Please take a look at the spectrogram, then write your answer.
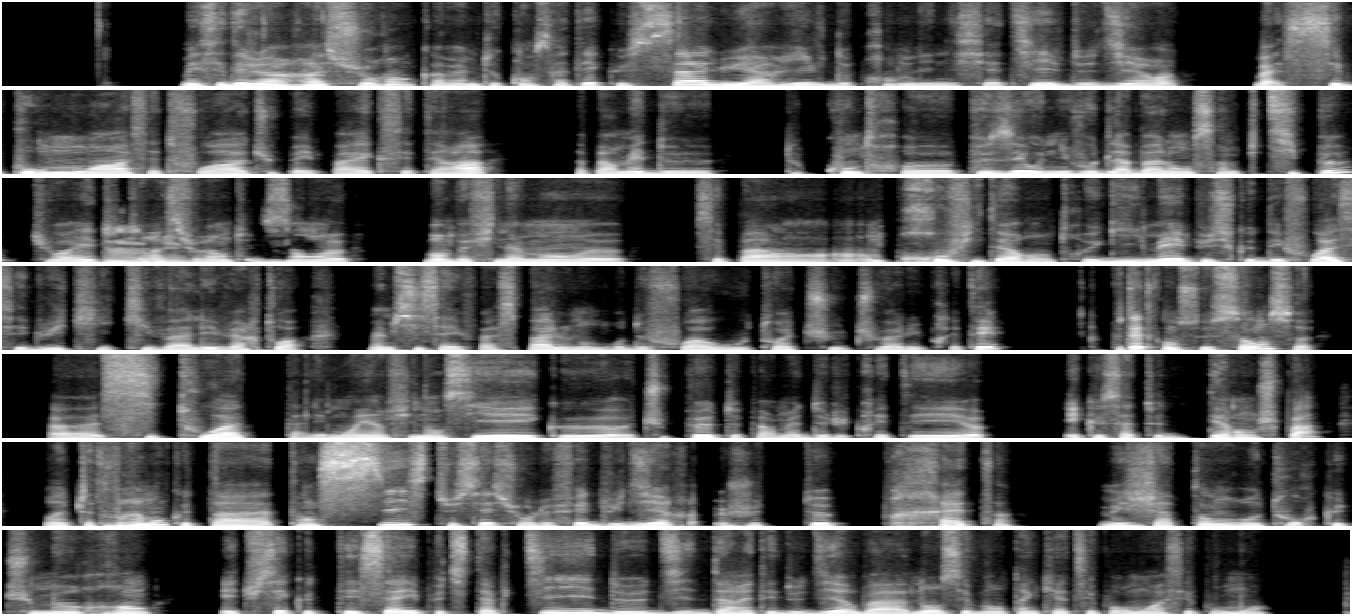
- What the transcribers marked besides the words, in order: tapping; stressed: "ça"; stressed: "insistes"; stressed: "prête"; stressed: "rends"
- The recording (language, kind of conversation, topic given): French, advice, Comment puis-je poser des limites personnelles saines avec un ami qui m'épuise souvent ?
